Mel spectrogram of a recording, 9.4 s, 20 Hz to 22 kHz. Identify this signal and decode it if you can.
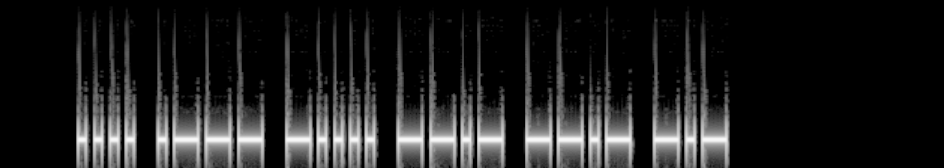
Morse code, heard as a keyed tone, about 15 wpm, 700 Hz. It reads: HJ6QQK
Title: DXCC-100 Call Signs - 6 Characters - Repeated 3x - 15wpm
